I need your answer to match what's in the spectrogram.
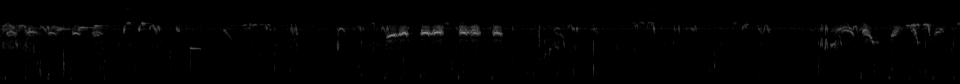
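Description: Blue-crowned hanging parrot giving thin, high-pitched chirps and a quick burst of sharp notes midway, over a steady high insect-like hiss of forest background.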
